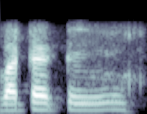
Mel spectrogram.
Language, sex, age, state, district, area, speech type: Kannada, male, 18-30, Karnataka, Udupi, rural, conversation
